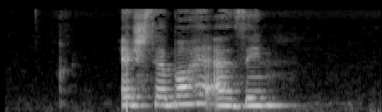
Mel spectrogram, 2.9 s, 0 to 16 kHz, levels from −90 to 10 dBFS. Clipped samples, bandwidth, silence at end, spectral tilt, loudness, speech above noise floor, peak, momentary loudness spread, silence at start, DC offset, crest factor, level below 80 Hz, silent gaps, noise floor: under 0.1%; 11.5 kHz; 0.7 s; -3 dB/octave; -20 LUFS; 39 dB; -6 dBFS; 6 LU; 0.9 s; under 0.1%; 18 dB; -58 dBFS; none; -59 dBFS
